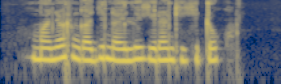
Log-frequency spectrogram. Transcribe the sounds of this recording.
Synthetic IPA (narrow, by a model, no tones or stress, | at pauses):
maɲɔɾŋɡaʄinailɛɣiɾaŋɡikitɔkɔ̥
